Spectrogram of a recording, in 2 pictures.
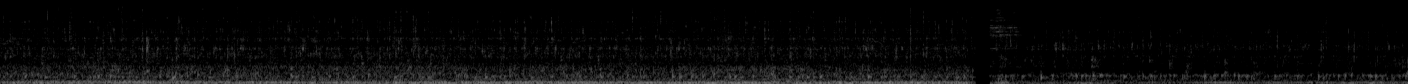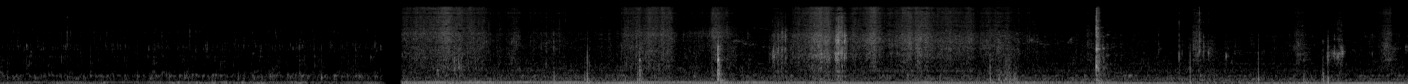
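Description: A cleaver chopping fresh greens on a round wooden chopping block: many sharp, irregular knocks in the last ten seconds or so, the loudest part. Before it come two stretches of steady low outdoor noise, split by a cut.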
